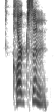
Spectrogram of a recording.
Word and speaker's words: Clarkson: I say her name wrong every time. Clarkson. There's no T.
